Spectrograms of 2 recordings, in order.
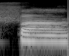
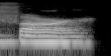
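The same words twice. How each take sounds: First: The final R sound is not pronounced. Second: The final R sound is clearly pronounced. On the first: "far without R at the end" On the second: "in my best American English accent where it is"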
